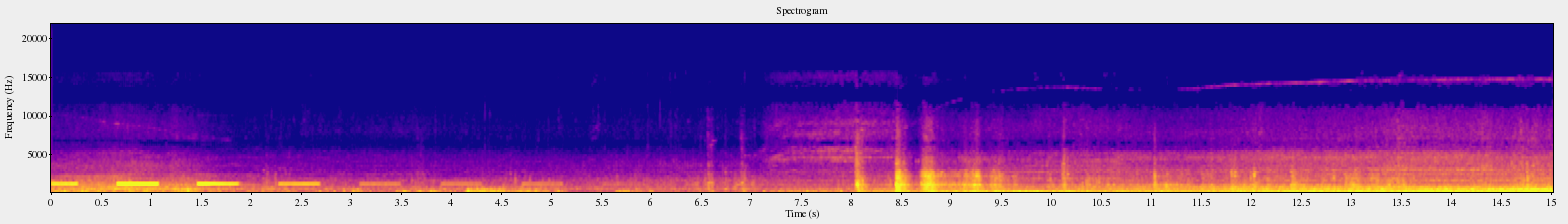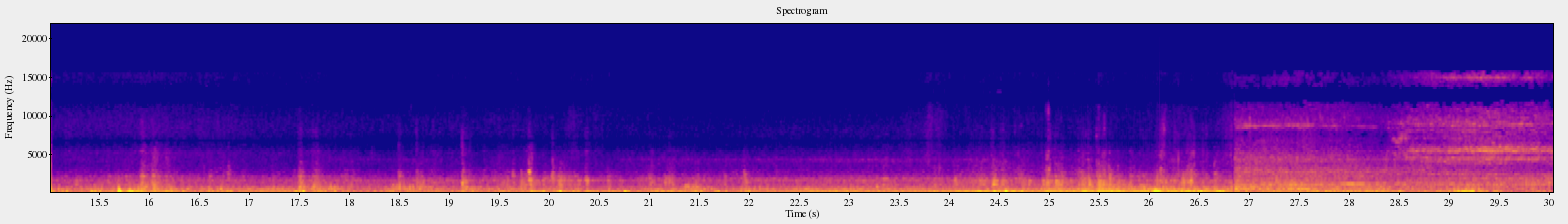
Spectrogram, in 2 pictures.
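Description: Snow plow's reversing alarm beeping steadily at one pitch for the first few seconds as it backs up. Then its engine runs steadily under load while clearing snow, with a burst of clatter about eight seconds in.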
